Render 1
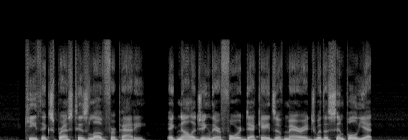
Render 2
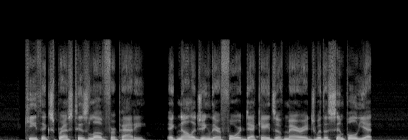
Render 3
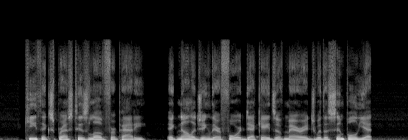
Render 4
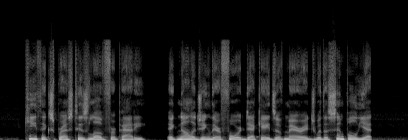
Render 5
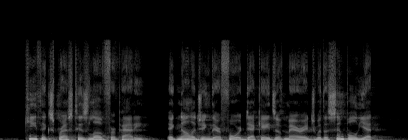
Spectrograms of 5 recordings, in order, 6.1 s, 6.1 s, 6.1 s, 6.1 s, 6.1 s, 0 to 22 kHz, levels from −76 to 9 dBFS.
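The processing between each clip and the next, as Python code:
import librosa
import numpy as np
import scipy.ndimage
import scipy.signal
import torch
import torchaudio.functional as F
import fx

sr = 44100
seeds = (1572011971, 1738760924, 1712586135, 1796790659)

y1 = fx.low_shelf(x, sr, hz=61.0, db=8.5)
y1 = y1 * 10.0 ** (1.5 / 20.0)
y2 = fx.peak_eq(y1, sr, hz=190.0, db=13.0, octaves=0.7)
y2 = y2 * 10.0 ** (-1.0 / 20.0)
y3 = 10.0 ** (-5.5 / 20.0) * np.tanh(y2 / 10.0 ** (-5.5 / 20.0))
y3 = y3 * 10.0 ** (-4.5 / 20.0)
y4 = fx.rev_plate(y3, sr, seeds[0], rt60_s=0.58, hf_ratio=0.55, predelay_ms=85, drr_db=16.5)
y4 = y4 * 10.0 ** (-6.5 / 20.0)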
